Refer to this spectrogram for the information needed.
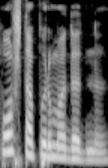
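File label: "пошта пыр мӧдӧдны", Komi, female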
